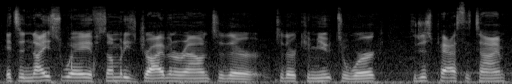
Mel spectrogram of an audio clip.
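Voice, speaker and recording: A man's voice: fairly high pitch, flat delivery, fairly quick, a little hiss or hum. Chatty man in his thirties. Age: 30s. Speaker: podcast co-host. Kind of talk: casual chat.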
